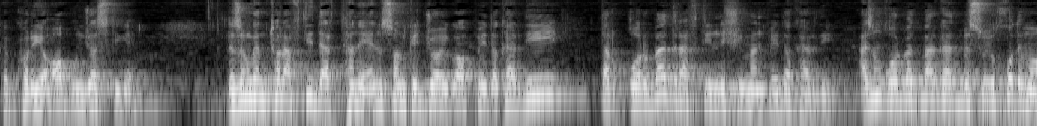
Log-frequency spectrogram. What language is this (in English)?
Persian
